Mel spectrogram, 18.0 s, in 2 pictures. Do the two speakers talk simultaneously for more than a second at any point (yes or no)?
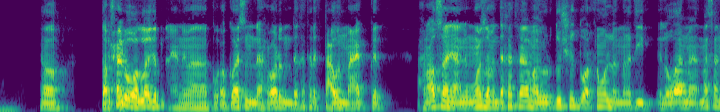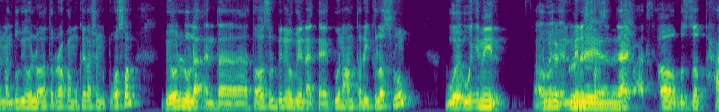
yes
